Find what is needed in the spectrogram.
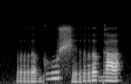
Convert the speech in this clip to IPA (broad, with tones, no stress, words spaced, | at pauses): rʌ˩ɡʱu˥ ʃɘ˩rʌ˥ɡa˥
